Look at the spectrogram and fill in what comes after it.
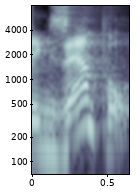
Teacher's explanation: that was the word [əgzæmpl], with some rock-solid [g] right in the middle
